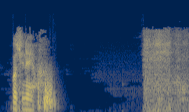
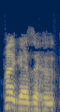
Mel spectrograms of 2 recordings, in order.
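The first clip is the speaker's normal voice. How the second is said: ordinary talk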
